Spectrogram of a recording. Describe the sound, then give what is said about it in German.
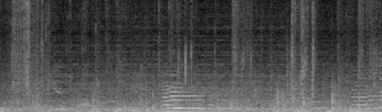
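Railway station ambience with trains at Euston station in London in the early evening: a continuous loud rumble and clatter of rail traffic with a steady tonal hum partway through, under a murmur of voices. “Früher Abend, Bahnhof Euston im Nordwesten Londons, der die Stadt mit Reisenden aus ganz England verbindet.”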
